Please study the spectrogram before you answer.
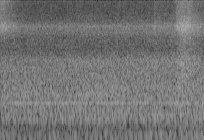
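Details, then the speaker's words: Exhaust fan that was stuck humming without spinning, running after replacing its capacitor and reassembling; steady, even whirring hum with no rattle or dragging, motor spinning freely, working normally again. "Hai sudah berfungsi kembali Hai sudah berjalan kembali Hai nah Hai normal kembali teman-teman"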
